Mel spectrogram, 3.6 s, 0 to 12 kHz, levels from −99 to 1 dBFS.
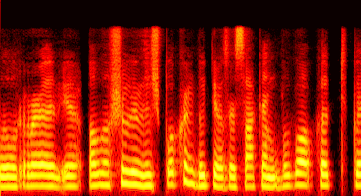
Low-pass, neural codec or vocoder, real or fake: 7.2 kHz; codec, 16 kHz, 0.5 kbps, FreqCodec, larger model; fake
